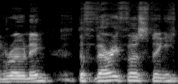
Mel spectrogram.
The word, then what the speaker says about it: Groening: game was shown to Matt Graying, or Matt, I can't remember how to say his second name. Matt Groening.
